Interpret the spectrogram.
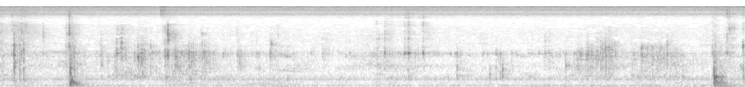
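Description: A person chewing a mouthful of crispy chicken sandwich close to the microphone: soft, irregular mouth clicks and crackles. Two dull low thumps, one about half a second in and one near the end.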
